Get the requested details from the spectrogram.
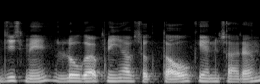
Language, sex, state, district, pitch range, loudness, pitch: Hindi, male, Uttar Pradesh, Budaun, 135-150 Hz, -17 LUFS, 145 Hz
